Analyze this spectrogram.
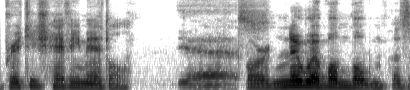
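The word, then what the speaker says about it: NWOBHM: Or Newabum, as it's called. I can never pronounce that acronym.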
